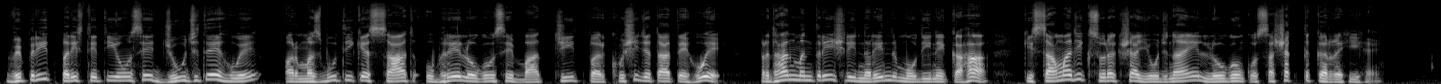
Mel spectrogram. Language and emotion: Hindi, neutral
